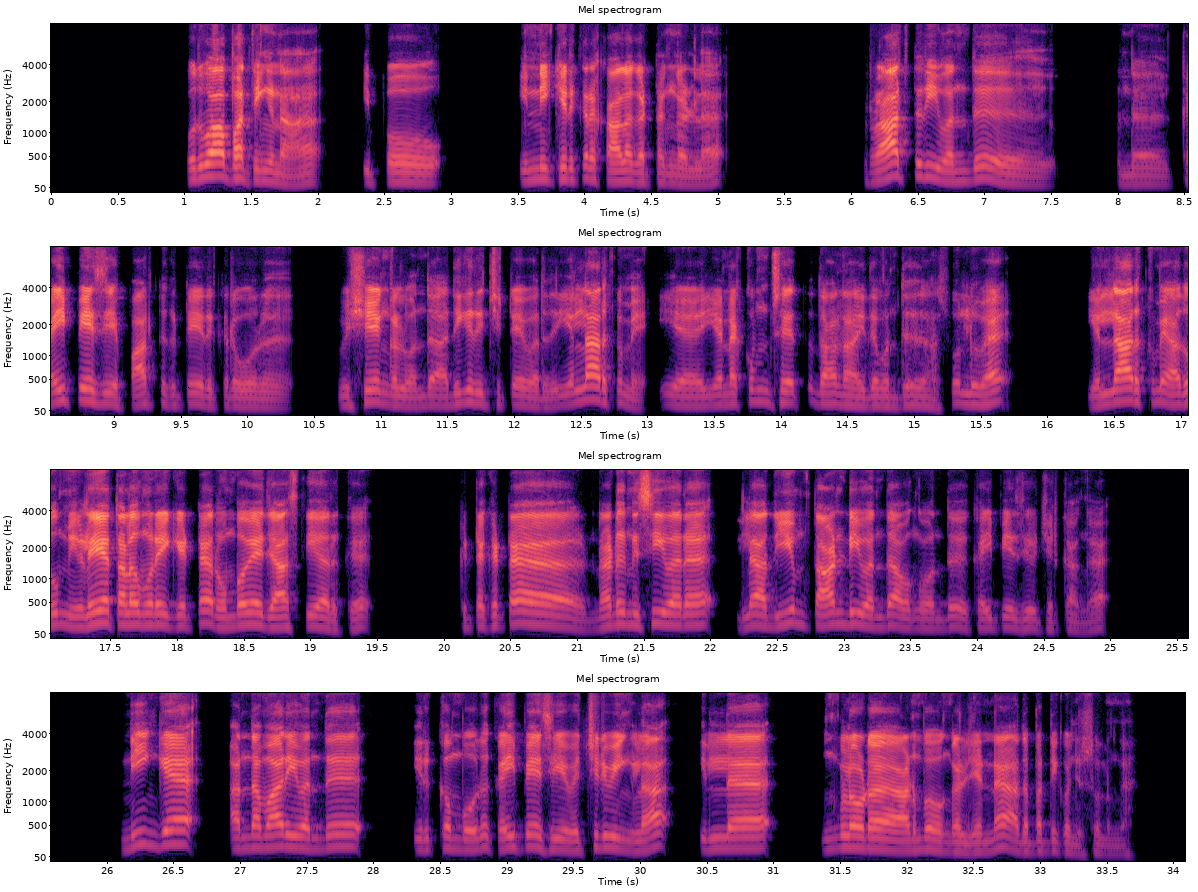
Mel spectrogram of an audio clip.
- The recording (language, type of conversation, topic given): Tamil, podcast, நள்ளிரவிலும் குடும்ப நேரத்திலும் நீங்கள் தொலைபேசியை ஓரமாக வைத்து விடுவீர்களா, இல்லையெனில் ஏன்?
- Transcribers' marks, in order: "கிட்டதட்ட" said as "கிட்டகிட்ட"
